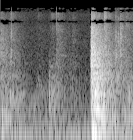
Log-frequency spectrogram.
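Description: A single dull thud of a thrown small ball striking something, about one and a half seconds in, after a quiet stretch.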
